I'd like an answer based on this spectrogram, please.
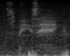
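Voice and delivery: breathy whisper of wonder at the view; whispered awe. Real, not acted. Vlogger to viewers, whispering in awe at snowy mountains.

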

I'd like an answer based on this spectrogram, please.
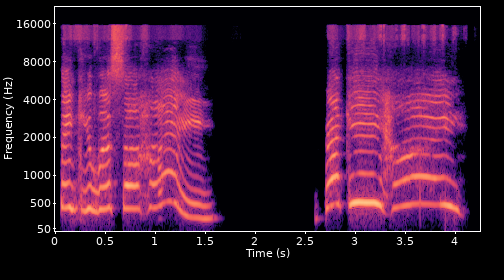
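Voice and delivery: excited greeting. Real, not acted. Streamer welcoming viewers by name, high and excited. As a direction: sing out each viewer's name.

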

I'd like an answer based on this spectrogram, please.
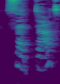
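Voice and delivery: ordinary delivery, nothing marked

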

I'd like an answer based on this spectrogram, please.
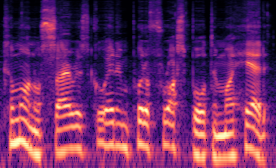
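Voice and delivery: high, odd little spider voice; a spider begging to be hit by a frostbolt, in a high spider voice; spider accent. Acted. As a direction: chirp it like an eager talking spider. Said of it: "that's the accent that spiders have".

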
